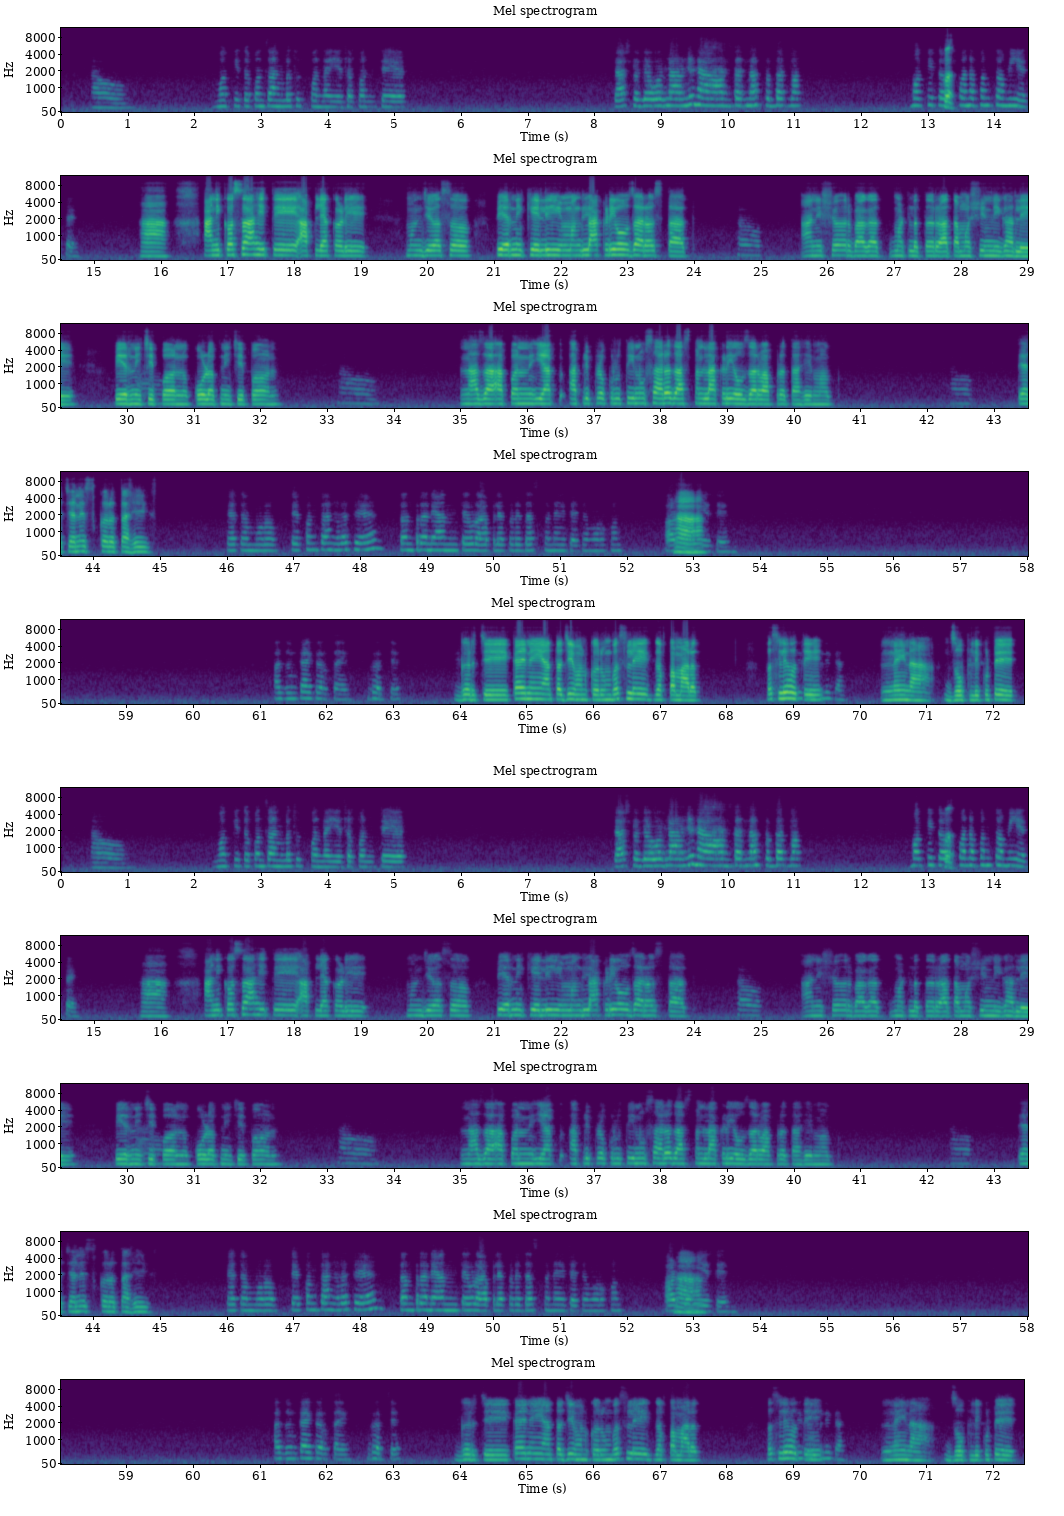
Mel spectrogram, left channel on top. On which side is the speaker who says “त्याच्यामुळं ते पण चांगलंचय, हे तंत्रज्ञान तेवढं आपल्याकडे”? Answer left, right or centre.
Right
